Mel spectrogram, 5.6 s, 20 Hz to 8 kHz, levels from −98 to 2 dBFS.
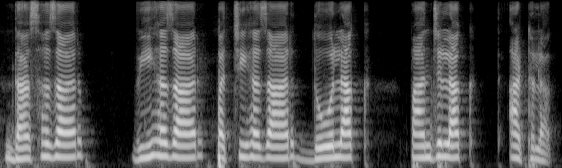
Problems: none marked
